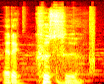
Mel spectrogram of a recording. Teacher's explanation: because of the double K, you'd probably enunciate more on the K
